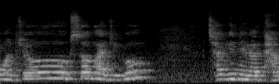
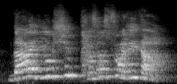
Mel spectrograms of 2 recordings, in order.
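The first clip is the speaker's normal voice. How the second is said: loud, higher, put-on gruff old man's voice; rude blunt answer; 8 semitones higher, 12 dB louder than usual. Customer loudly stating his age to the farmer. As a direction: bark out the age like an arrogant old man.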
